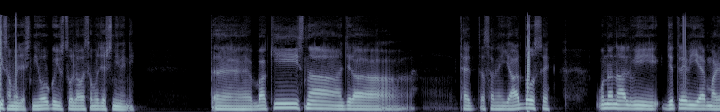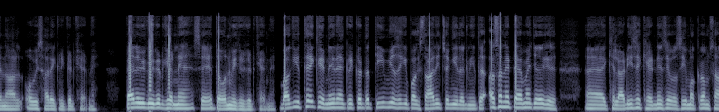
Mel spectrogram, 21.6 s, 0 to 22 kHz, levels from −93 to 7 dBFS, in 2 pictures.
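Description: Violent cracks tear through the loudest moments of the speech at 0.00–0.23 s, 7.91–7.93 s, 10.24–10.27 s, 12.73–13.34 s, 14.07 s, 15.06 s, 17.24 s and 18.17–18.53 s. This is integer overflow. Peaks pushed up to about 1 dB past full scale wrapped to the opposite sign instead of being limited, so each flips across the whole range and sounds far harsher than clipping.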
